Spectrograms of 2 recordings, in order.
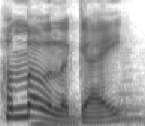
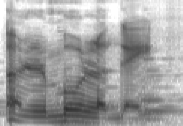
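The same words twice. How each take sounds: First: The word is said in a British accent. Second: The word is said in a Russian accent. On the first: "now say it with a British accent" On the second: "now say it say it in your Russian accent"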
